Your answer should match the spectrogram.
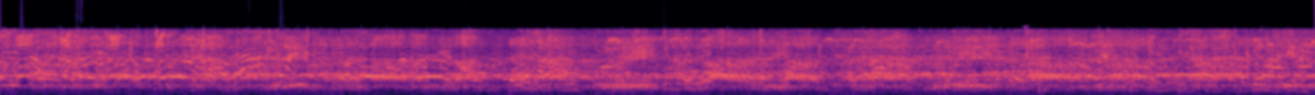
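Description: A large crowd of men shouting together as they march, loud and unbroken.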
